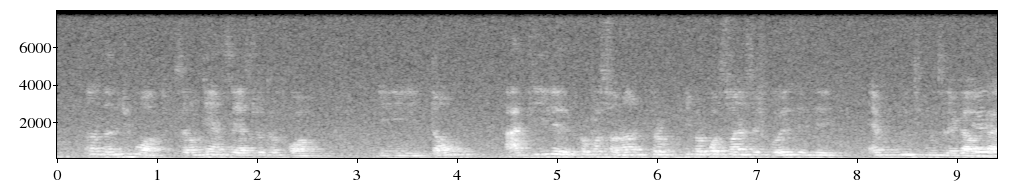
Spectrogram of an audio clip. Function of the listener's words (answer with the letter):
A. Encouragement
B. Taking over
B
